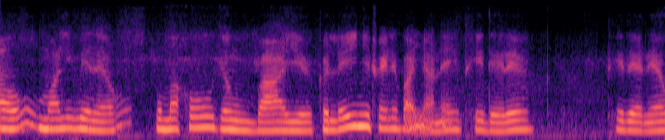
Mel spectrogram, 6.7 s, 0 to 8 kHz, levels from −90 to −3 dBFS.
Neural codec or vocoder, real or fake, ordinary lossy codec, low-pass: codec, 16 kHz, 0.9 kbps, LongCat-Audio-Codec; fake; Opus, 16 kbps; 7.2 kHz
